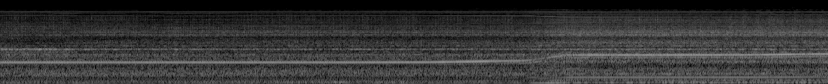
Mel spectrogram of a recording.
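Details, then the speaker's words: 3HP spindle motor on the bench driving a 2x72 belt sander drive wheel held by a separate support bearing so the belt pull doesn't load the motor: clean whine climbing to about 6,000 rpm with no rub or bearing growl, healthy. "running a 6,000 rpm now after them"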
